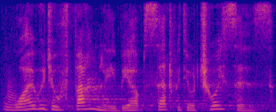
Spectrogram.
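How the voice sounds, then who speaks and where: An actress playing a composed, inquisitive heroine in a video game, speaking in a measured, direct way. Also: female voice, medium pitch, expressive, long reverb tail, a little hiss or hum, lightly acted. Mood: calm, curious. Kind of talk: video game dialogue acting.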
